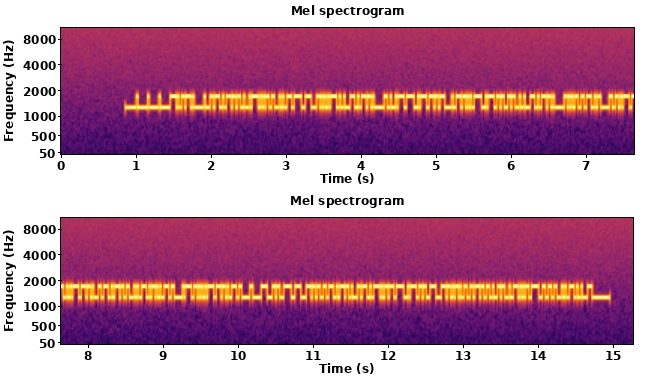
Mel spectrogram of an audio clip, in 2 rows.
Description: RTTY (50 baud, 450 Hz shift), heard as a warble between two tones, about 1500 Hz centre. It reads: UN PESCATORE, PETE MARTELL, RINVIENE UN CADAVERE AVVOLTO IN UN TELO DI PLASTICA.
